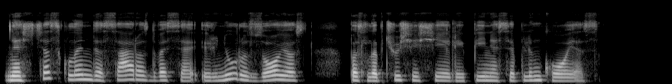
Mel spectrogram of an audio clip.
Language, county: Lithuanian, Vilnius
